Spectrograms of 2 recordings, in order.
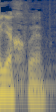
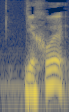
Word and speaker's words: Яхве: Есть две традиции прочтения этих букв. Либо Иегова, либо Яхве. Яхве – более научная традиция, Иегова – более традиционная.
